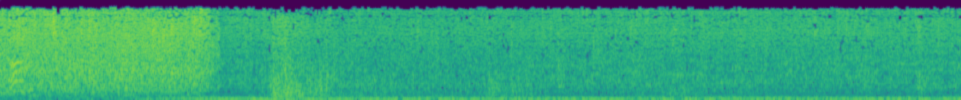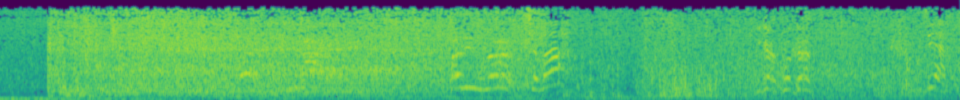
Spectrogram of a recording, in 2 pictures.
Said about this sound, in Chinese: 台风正猛，海上风浪一浪高过一浪，风声、水声、雷声交织在一起，十分骇人。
